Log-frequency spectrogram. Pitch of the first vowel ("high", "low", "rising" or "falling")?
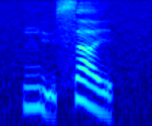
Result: low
